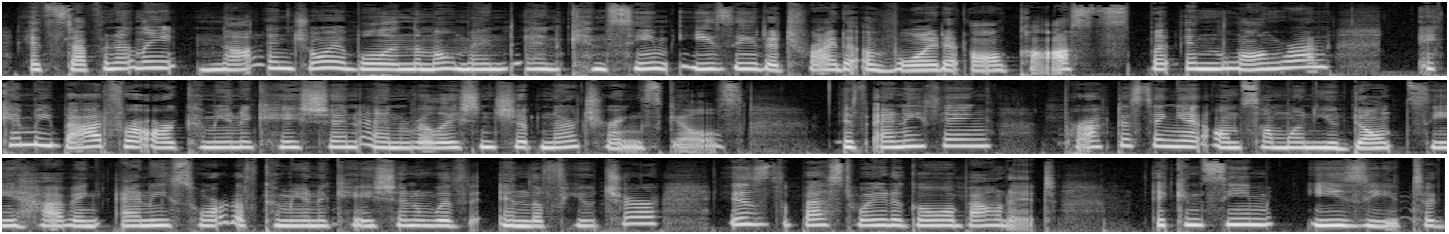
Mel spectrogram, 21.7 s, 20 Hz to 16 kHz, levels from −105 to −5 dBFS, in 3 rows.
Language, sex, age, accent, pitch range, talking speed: English, female, 10-29, American, 245-280 Hz, 180 wpm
